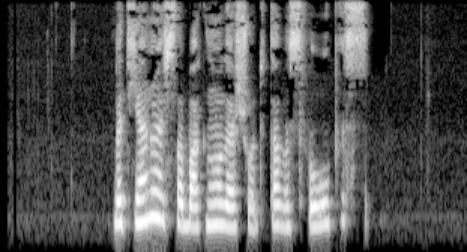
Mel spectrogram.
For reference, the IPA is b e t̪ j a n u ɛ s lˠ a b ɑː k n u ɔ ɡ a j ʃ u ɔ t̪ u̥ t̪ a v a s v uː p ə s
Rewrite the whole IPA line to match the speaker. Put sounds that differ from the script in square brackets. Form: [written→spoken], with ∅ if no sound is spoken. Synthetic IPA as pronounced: b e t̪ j a n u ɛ s lˠ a b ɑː k n u ɔ ɡ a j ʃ u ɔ t̪ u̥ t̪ a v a s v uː p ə s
